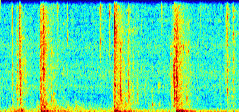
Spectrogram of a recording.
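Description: A locked door in Return of the Obra Dinn is tried and rattles with three dull, evenly spaced thuds over a quiet ambient background.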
